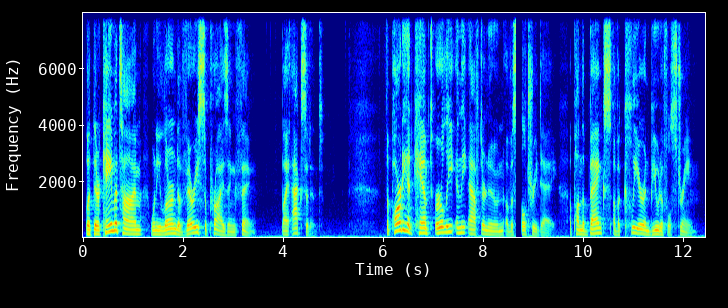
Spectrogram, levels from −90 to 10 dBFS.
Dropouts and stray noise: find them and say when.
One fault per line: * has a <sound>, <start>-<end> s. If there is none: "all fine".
* has a dropout, 8.7-8.8 s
